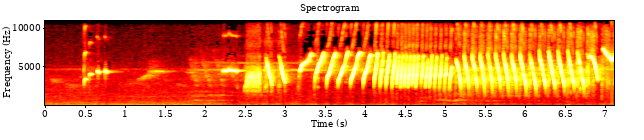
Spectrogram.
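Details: {'caption': 'Canary singing, intended to prompt a silent canary: scattered soft whistles at first, then a loud burst of rapid downward sweeps merging into a long fast rolling trill.'}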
